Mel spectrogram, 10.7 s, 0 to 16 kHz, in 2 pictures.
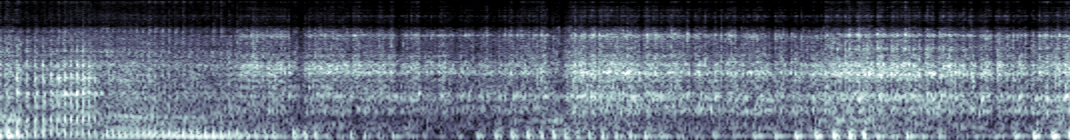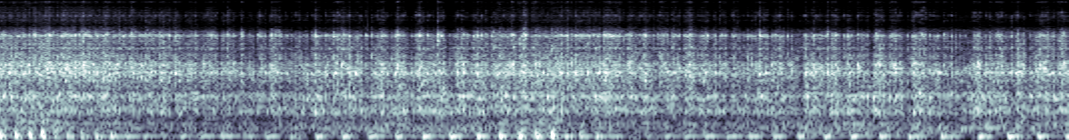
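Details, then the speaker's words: Royal Enfield Bullet Classic 350 single-cylinder idling with a busy metallic rattle; starter (self) clutch bearing noise, broken bearing spring lets the roller strike the starter clutch housing. "Friend य आप देख सकते हैं royal एफी but 350 है इसमें य आवाज आ रही थी इसकी सेल्फ की बेरिंग की आवाज थी गया इसम ये आप देख सकते हैं इसका बरिंग का स्प्रिंग होता है स्प्रिंग टूटने के बाद य गोली सेल्फ के बनवे में टकराने लगती है"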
